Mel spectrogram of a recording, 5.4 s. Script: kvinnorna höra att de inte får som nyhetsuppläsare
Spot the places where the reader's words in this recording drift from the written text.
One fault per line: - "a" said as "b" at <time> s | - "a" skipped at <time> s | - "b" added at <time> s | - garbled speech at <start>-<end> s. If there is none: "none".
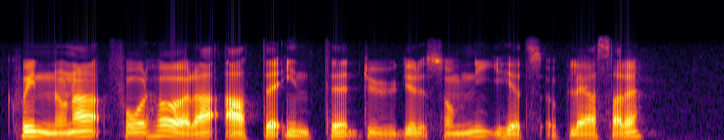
- "får" added at 0.8 s
- "får" said as "duger" at 2.6 s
